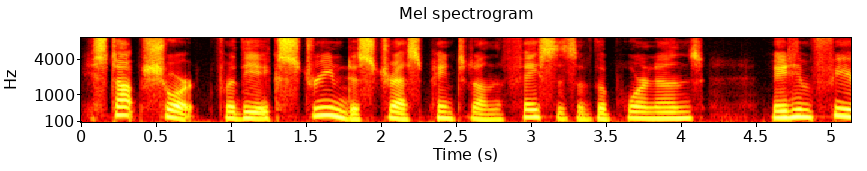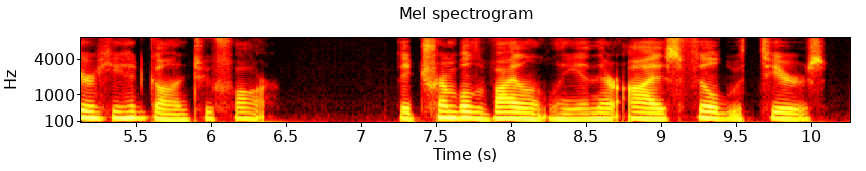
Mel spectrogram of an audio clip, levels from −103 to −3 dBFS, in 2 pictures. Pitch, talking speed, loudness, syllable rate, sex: 170 Hz, 185 wpm, -21 LUFS, 4.8 syllables/s, female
